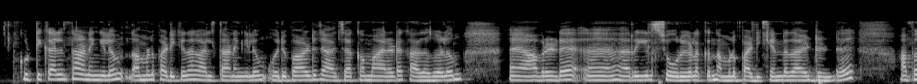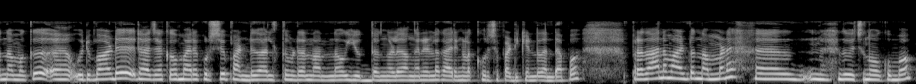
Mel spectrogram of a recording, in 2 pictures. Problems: background sounds at intervals, low volume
